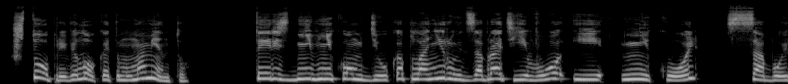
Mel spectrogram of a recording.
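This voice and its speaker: A woman reading a tense adventure novel as an audiobook narrator, in steady storytelling. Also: fairly high pitch, dry recording, clean studio sound.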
